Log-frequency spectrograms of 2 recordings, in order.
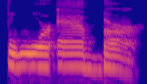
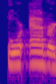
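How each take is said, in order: First: "Forever" stretched very slowly and low; slow weary groaning "Forever"; drawn-out forever. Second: Said in the usual way. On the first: Retold or imitated. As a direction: drag "Forever" out long like it never ends. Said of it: "Danielle's like".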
